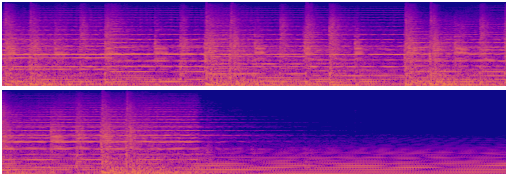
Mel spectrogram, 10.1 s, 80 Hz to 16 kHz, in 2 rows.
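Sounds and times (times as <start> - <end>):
background music score: 0.0 - 10.0.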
